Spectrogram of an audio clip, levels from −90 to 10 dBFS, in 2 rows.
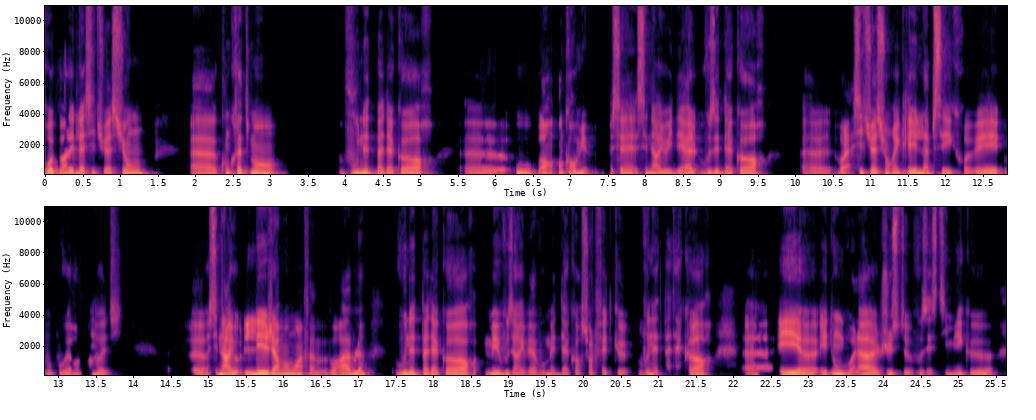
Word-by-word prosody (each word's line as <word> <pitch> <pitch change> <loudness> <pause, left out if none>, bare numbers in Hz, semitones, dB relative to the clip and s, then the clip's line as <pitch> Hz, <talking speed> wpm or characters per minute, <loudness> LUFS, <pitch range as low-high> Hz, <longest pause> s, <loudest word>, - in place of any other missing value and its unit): reparlez 115 -5 +4
de - - +1
la 95 - +4
situation, 115 - 0 0.6
heu, 95 -3 -1
concrètement 110 -3 +2 0.7
vous 125 0 -1
n'êtes 110 -2 +4
pas 95 - +2
d'accord, 105 +6 0 0.4
heu 85 -2 -4 0.2
ou 110 -4 0
en - - -2
encore 115 -1 -1
mieux. 95 -5 0 0.2
Scé 105 -2 -1
scénario 105 -2 -1
idéal, 95 +3 0
vous 105 +1 -1
êtes 95 - -1
d'accord, 105 +3 -1 0.5
heu, 85 -6 -7
voilà - - -3
situation 105 0 +1
réglée, 100 +3 +3
l'abcès 100 0 +2
est - - -1
crevé, 95 +4 0
vous 100 -1 -7
pouvez 100 0 -5
reprendre 95 +2 -5
votre 90 - -5
vie. 105 +1 -16 1.0
Heu, - - -2
scénario 100 -1 +3
légèrement 105 -1 +7
moins 95 -1 +2
favorable, 120 - -1 0.4
vous 120 +5 +2
n'êtes 115 -5 +3
pas 95 - +2
d'accord, 105 +6 0
mais 105 0 +2
vous 105 -1 -2
arrivez 95 0 -4
à 95 - -3
vous 95 +1 -10
mettre 95 -1 -4
d'accord 95 +1 -8
sur 95 - -7
le 90 - -15
fait - - -8
que - - -9
vous 105 +4 -8
n'êtes 100 -1 -3
pas - - -11
d'accord, 125 +4 -2 0.4
heu, 100 0 -4 0.3
et 110 +2 +7
heu 95 -2 +1
et 100 - -1
donc 110 +2 +3
voilà 95 0 +2
juste 105 +2 -3
vous 95 +2 -9
estimez 95 +1 -5
que, 105 +2 -3
100 Hz, 155 wpm, -23 LUFS, 95-110 Hz, 1.0 s, légèrement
